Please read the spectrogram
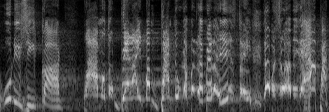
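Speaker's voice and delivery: hammed-up furious wife, high screaming shout; loud, high-pitched acted tirade; enraged wife. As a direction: shriek at your husband in mock outrage. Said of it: "ada orang marah".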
